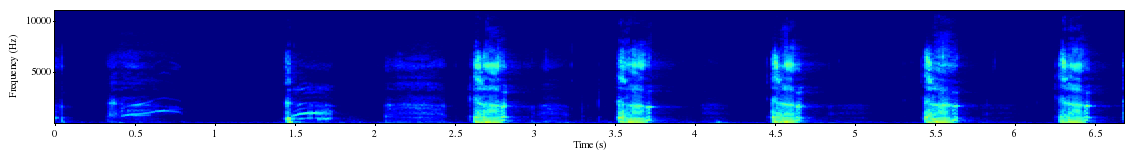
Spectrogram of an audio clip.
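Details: Persistent cough lingering about a year after a significant illness, with ongoing breathing difficulty: about seven harsh, hacking, throaty, chesty coughs with short quiet gaps.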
